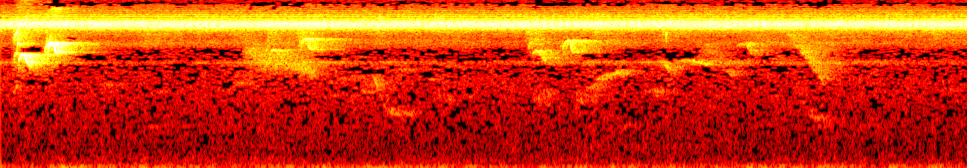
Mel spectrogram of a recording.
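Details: Small green leafbird singing for bird luring: scattered whistled notes, several sliding downward, spaced about a second apart, with a steady high-pitched buzzing drone running throughout.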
